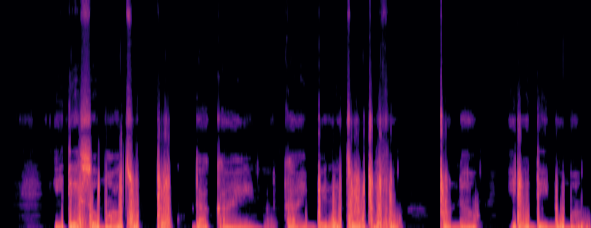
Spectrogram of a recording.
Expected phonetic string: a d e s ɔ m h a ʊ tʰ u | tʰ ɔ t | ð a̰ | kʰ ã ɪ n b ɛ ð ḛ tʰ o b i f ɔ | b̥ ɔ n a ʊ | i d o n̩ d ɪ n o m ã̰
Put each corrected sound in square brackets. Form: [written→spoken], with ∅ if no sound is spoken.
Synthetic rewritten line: [a→i] d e s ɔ m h a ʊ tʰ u | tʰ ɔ [t→k] | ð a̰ | kʰ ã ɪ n b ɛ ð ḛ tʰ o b i f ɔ | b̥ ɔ n a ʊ | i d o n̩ d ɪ n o m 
